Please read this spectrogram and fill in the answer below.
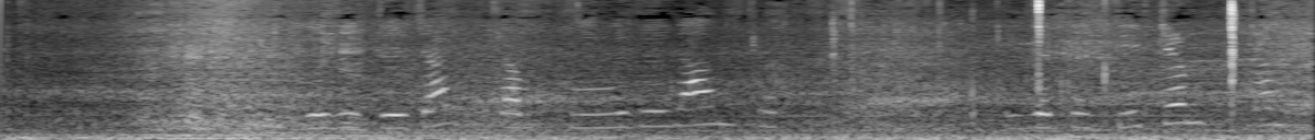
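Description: Steady low road rumble of a moving car, heard from inside the cabin. Over it comes a child's voice in short, high, sliding sounds, with a laugh about two seconds in.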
